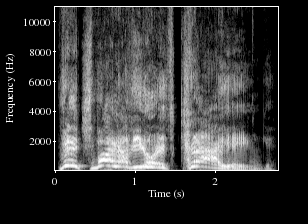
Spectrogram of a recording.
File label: jeers; heavy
